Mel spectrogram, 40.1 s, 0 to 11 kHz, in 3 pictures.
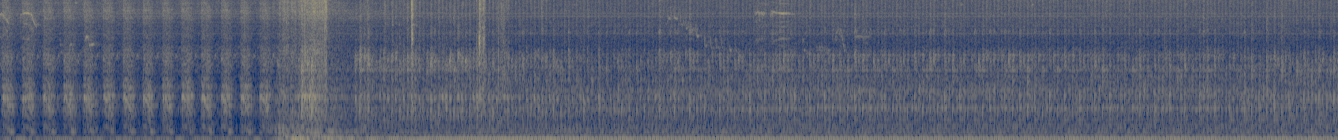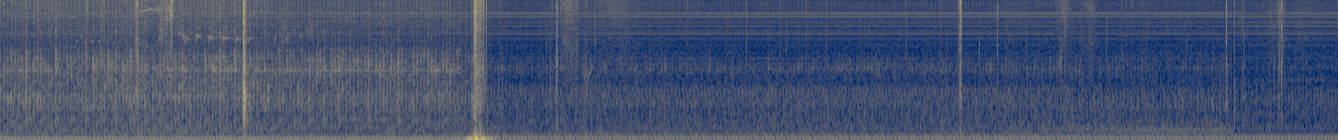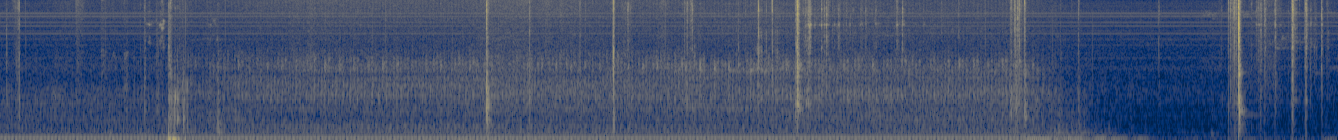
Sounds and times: Car: 0:00.0 - 0:40.1
Medium engine (mid frequency): 0:00.0 - 0:40.1.

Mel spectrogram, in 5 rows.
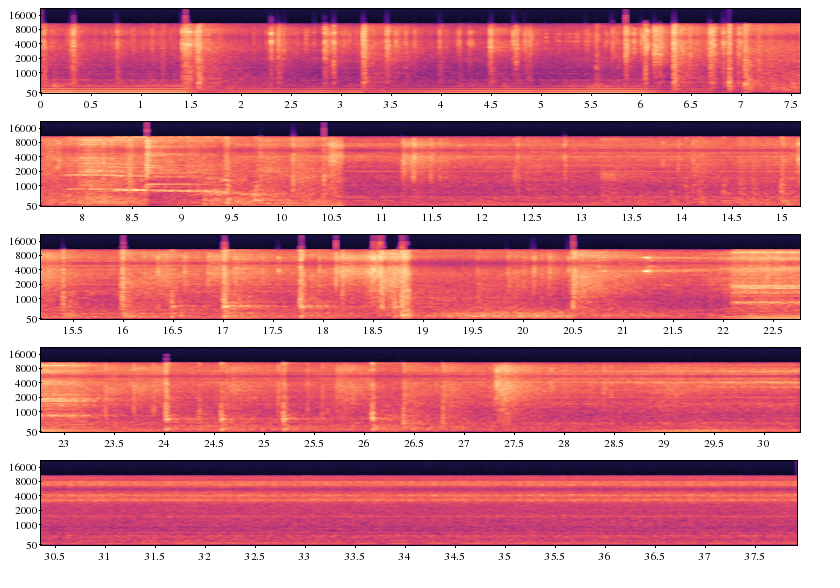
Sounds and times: Inside, large room or hall: 0:00.0 - 0:37.9.

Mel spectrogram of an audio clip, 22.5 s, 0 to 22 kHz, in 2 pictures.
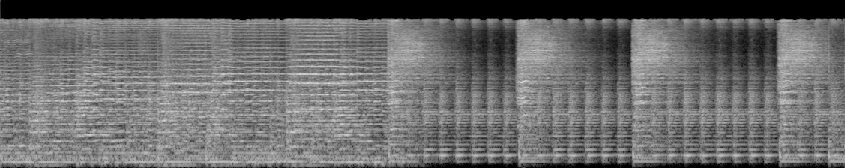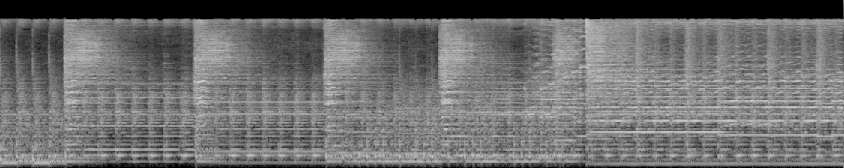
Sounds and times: Music: 0:00.0 - 0:22.5.

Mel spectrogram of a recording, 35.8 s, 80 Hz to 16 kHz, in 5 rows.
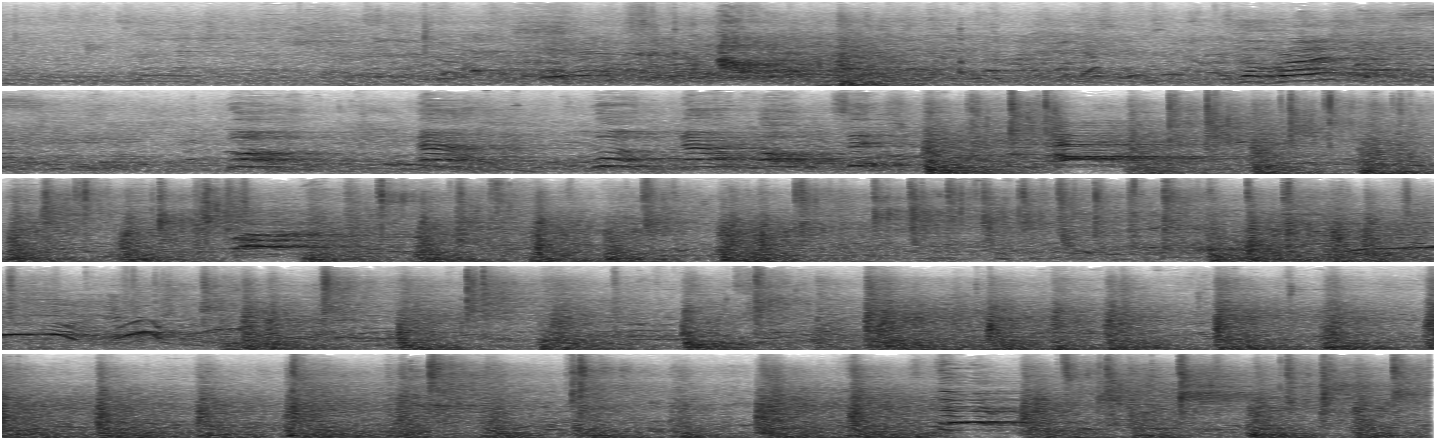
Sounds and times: Thump, thud: 0:11.8 - 0:12.2, 0:22.6 - 0:25.2, 0:25.8 - 0:35.7.

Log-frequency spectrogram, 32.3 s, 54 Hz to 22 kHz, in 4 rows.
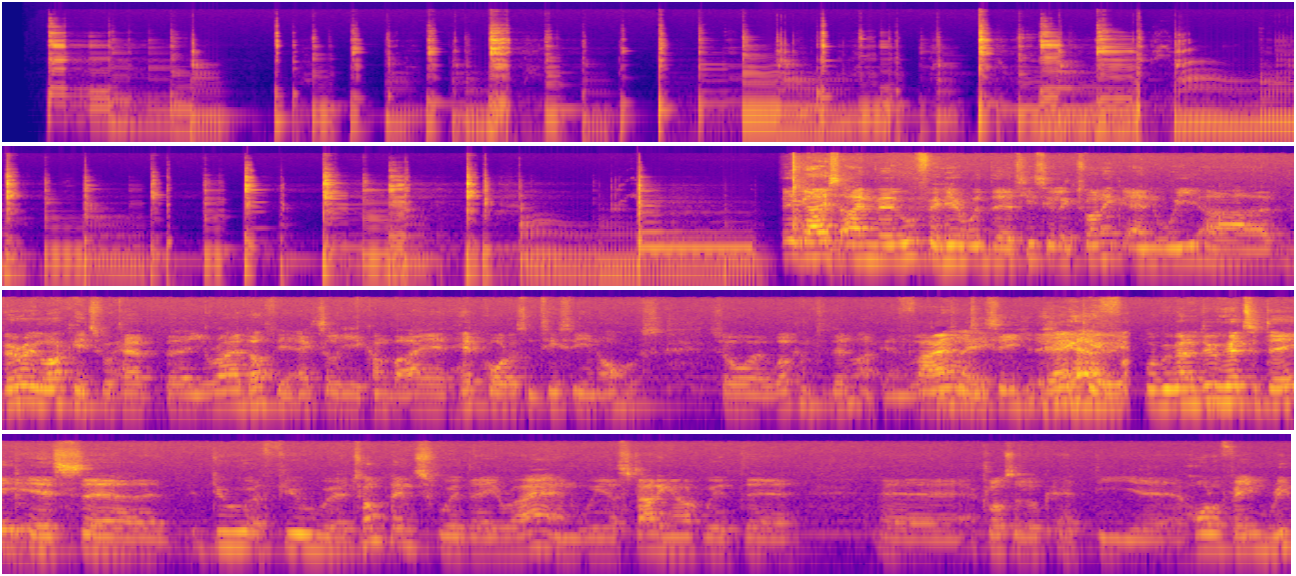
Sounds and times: Bass guitar: 0:00.3 - 0:13.0.

